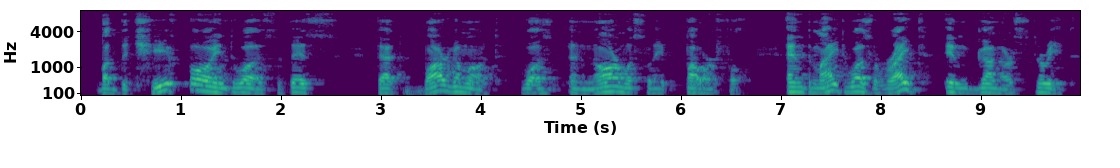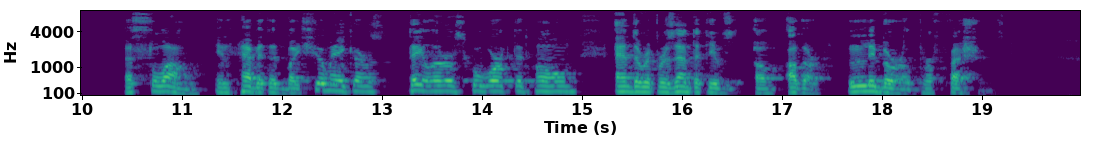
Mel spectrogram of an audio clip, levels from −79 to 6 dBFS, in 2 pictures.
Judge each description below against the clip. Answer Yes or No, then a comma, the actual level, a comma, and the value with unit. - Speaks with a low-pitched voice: Yes, low, 130 Hz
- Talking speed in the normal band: No, slow, 105 wpm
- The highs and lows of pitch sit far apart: No, average, 4.5 semitones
